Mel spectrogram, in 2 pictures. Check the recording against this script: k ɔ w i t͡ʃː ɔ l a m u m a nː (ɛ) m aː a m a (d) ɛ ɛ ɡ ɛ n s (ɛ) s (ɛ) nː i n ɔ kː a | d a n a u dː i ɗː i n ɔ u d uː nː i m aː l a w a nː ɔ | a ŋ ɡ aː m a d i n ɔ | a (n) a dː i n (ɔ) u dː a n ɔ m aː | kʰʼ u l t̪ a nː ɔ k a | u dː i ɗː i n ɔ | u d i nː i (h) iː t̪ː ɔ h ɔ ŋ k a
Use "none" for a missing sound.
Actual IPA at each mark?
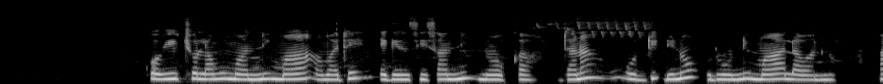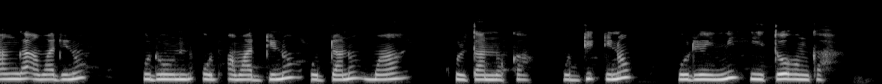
i, d, i, a, m, ɔ, h

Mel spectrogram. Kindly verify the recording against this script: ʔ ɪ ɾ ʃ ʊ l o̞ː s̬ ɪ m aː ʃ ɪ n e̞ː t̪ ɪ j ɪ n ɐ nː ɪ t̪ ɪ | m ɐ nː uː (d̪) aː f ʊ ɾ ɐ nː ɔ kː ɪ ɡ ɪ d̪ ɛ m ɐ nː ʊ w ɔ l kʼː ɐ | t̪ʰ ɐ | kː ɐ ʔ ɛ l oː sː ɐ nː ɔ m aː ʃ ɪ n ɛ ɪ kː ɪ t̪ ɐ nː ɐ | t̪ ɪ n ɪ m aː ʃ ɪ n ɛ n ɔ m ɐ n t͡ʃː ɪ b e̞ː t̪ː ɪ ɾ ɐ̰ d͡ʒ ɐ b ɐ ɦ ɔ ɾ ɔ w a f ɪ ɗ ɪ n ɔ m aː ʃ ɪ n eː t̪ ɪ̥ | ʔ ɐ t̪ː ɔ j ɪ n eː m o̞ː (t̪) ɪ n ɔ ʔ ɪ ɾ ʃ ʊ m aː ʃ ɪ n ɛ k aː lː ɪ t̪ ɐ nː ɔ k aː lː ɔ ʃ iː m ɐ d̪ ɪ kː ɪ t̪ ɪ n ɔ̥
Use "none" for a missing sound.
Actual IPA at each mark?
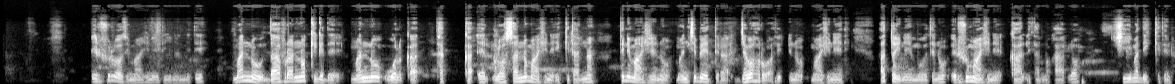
d̪, t̪

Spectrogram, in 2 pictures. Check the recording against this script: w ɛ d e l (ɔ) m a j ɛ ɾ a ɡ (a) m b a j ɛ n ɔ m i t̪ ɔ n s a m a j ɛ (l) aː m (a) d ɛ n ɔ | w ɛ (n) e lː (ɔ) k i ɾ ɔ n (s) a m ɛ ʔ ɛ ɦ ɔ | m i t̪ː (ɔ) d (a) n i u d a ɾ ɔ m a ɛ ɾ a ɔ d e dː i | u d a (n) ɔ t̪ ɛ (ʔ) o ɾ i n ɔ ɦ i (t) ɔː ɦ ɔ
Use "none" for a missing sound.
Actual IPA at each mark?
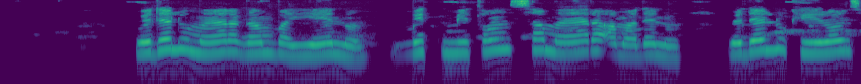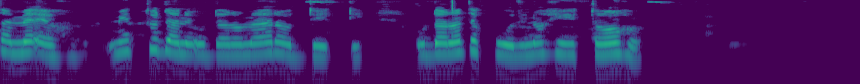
u, a, ɾ, a, d, u, s, u, a, n, k, t

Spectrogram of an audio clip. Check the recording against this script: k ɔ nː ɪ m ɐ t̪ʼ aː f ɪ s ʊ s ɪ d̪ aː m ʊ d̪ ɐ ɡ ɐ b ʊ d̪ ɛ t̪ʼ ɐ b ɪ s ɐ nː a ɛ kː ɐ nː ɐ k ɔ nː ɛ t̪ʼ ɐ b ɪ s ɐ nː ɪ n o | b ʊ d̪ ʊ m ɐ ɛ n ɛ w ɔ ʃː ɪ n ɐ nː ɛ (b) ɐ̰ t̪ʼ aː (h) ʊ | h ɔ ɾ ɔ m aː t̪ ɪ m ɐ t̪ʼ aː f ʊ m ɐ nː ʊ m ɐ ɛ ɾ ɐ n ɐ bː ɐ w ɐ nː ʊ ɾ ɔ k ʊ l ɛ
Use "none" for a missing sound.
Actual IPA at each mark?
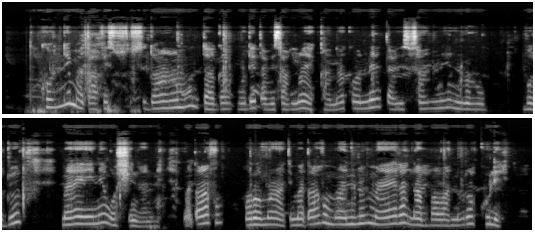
m, f

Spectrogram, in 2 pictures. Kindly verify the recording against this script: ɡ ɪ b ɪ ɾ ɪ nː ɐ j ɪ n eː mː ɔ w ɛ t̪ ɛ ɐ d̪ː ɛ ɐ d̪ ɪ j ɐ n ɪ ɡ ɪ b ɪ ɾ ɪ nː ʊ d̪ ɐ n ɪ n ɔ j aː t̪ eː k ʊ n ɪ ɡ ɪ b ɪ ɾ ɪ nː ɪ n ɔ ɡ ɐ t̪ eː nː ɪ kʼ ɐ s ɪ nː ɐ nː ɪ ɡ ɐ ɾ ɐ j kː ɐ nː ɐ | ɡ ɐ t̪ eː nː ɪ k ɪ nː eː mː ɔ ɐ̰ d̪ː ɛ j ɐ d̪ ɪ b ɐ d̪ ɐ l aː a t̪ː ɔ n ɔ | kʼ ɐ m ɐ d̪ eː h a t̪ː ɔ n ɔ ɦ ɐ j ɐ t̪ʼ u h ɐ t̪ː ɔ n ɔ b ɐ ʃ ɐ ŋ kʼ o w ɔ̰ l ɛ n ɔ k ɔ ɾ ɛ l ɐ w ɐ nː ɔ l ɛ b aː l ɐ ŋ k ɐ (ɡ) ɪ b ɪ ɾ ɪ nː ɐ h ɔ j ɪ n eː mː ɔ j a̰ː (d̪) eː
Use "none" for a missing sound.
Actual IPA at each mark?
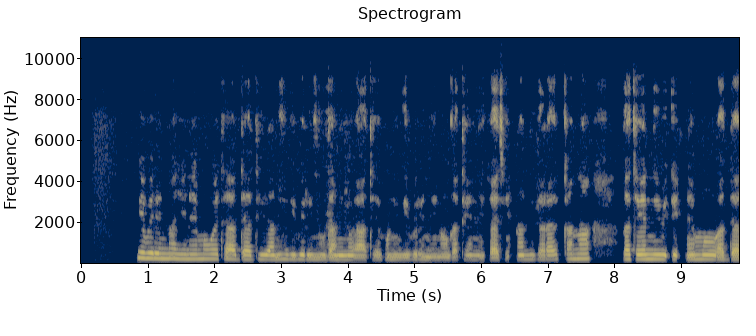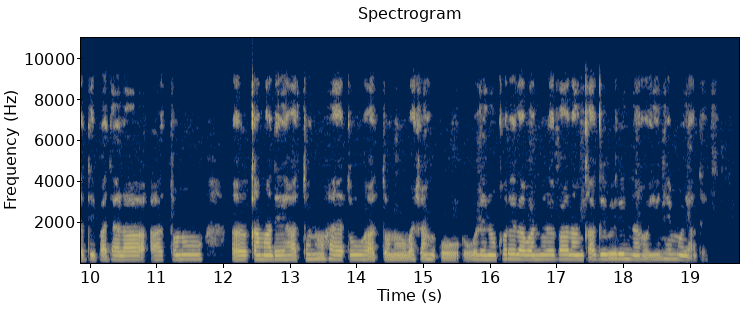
ɡ, t̪

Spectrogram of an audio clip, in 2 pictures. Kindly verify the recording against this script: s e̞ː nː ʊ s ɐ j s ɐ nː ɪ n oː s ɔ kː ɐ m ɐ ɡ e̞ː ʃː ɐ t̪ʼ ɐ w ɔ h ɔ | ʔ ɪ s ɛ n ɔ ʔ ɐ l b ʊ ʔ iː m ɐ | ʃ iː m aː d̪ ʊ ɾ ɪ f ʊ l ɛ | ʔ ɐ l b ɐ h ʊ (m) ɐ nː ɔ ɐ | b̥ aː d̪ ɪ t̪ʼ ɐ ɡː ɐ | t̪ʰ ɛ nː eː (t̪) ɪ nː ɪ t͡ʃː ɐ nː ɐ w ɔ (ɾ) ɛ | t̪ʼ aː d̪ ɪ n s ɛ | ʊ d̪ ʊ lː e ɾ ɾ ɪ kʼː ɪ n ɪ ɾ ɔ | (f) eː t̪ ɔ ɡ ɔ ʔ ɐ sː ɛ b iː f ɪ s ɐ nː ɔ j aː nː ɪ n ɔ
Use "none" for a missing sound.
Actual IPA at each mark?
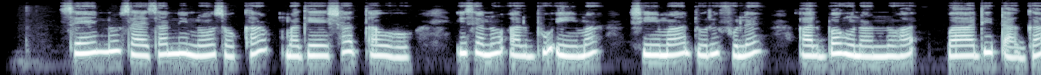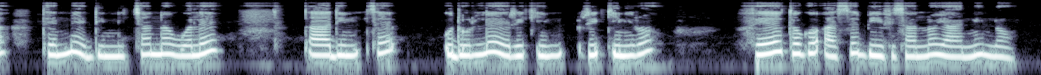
n, d̪, l, f

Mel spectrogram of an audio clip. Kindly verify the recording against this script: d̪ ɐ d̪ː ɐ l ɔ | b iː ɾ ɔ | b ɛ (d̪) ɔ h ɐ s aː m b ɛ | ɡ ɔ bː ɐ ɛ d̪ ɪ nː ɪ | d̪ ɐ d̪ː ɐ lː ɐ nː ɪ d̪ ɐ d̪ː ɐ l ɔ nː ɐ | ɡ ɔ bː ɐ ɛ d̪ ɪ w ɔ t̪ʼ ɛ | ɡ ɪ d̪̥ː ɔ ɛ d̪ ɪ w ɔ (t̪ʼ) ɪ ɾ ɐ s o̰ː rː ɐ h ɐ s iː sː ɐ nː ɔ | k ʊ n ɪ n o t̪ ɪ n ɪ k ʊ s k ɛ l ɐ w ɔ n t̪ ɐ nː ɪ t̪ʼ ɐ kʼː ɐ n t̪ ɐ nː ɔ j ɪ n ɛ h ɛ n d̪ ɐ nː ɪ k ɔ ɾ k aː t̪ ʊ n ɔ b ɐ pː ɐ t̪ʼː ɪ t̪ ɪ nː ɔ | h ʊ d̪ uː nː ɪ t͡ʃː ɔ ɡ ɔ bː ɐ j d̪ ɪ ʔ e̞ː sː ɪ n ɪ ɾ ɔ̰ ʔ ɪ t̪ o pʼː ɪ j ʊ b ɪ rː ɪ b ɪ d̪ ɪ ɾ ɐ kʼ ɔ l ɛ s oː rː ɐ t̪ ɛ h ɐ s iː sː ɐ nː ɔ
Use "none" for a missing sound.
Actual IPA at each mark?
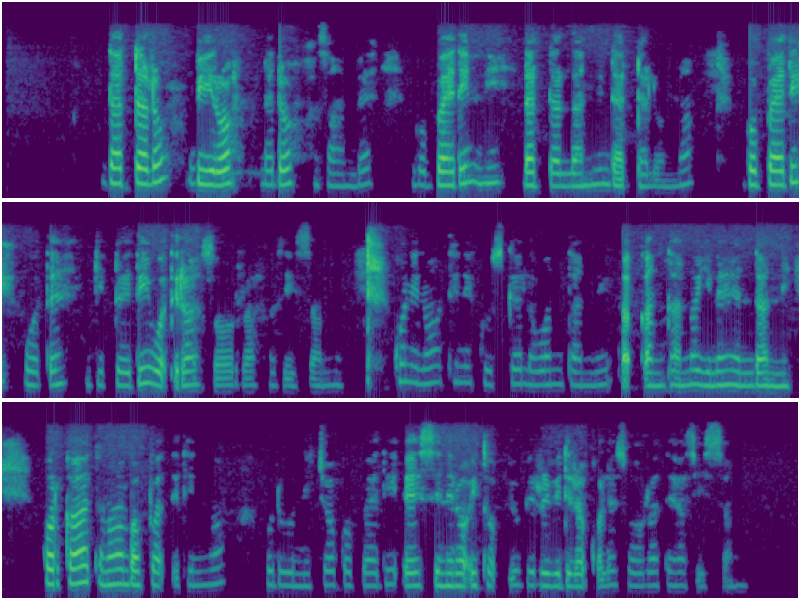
d̪, t̪ʼ

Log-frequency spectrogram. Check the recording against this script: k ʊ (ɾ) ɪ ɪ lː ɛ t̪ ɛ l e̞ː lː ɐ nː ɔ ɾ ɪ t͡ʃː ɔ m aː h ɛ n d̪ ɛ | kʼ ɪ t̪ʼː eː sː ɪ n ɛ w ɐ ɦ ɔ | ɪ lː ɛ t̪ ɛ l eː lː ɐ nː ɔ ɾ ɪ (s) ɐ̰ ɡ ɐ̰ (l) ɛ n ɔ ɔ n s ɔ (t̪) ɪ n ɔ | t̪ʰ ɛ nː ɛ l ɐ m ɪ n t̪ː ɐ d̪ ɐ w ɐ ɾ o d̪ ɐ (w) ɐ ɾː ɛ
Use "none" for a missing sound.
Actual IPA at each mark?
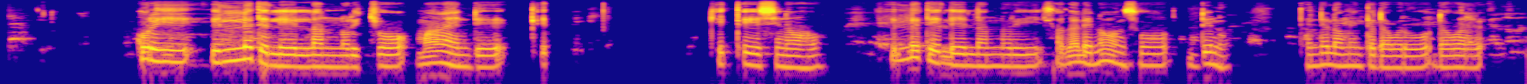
ɾ, s, l, d̪, w

